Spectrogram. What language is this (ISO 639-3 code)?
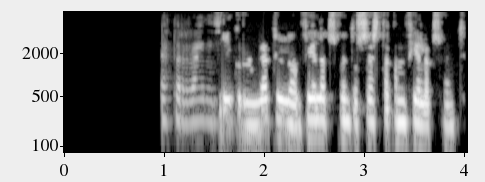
isl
